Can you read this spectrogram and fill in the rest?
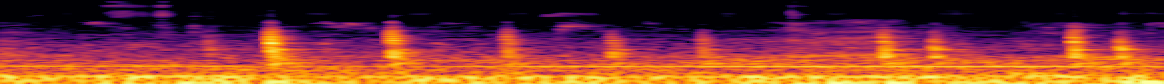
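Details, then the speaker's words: Kohler single-cylinder garden tractor engine turned slowly by hand: faint sharp uneven clicks; owner suspects a wiggly camshaft or worn gear tooth; knock heard at low rpm, gone at higher rpm. "See, that's the sound that's been concerning me for a bit. Don't know if you can hear it. Because when I run the engine on low RPMs, I hear a little bit of a knock"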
